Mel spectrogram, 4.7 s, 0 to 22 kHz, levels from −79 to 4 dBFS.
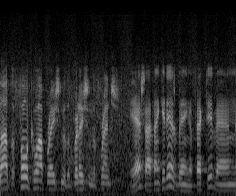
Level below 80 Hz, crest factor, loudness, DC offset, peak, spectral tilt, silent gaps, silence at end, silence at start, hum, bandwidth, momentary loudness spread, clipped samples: -70 dBFS; 18 dB; -31 LUFS; under 0.1%; -16 dBFS; -1.5 dB/octave; none; 0 s; 0 s; none; over 20 kHz; 5 LU; under 0.1%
